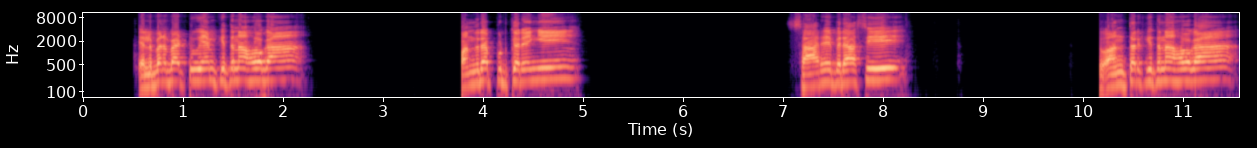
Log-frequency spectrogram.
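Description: A man speaks clearly and steadily, in short bursts with pauses, close to a microphone.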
